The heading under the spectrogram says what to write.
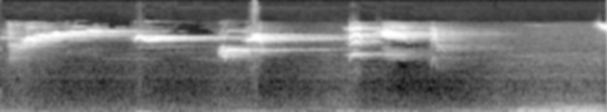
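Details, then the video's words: Orange-headed thrush singing in the relaxed teler style: long high whistled strokes sliding between notes, a lower whistled phrase in the middle, then a brief low thump at the end. "Beginilah suara burung anis merah sedang teler"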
